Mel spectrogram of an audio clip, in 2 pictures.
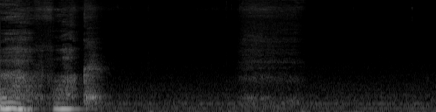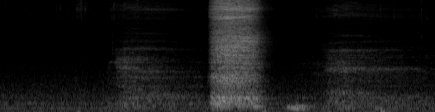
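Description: Two sudden explosive bursts of air through the nose and mouth, with quieter breaths between. These are sneezes.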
